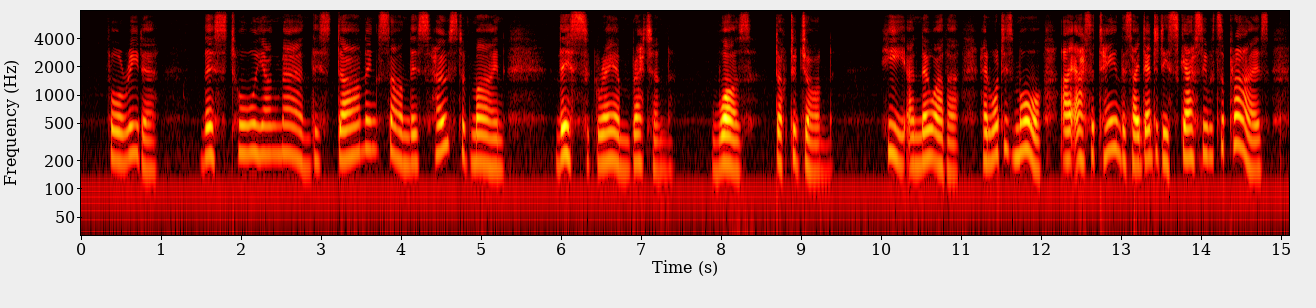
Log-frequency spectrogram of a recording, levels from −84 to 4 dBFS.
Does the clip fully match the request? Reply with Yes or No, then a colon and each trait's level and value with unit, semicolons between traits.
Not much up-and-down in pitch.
No: average, 4.7 semitones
